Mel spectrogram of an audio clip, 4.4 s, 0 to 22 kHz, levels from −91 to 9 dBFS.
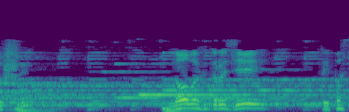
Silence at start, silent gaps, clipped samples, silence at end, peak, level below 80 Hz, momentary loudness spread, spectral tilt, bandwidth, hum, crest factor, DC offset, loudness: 0 s; none; under 0.1%; 0 s; -4 dBFS; -38 dBFS; 15 LU; -9.5 dB/octave; 5.2 kHz; none; 20 dB; under 0.1%; -23 LUFS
